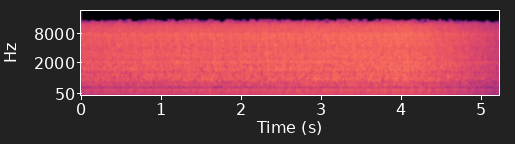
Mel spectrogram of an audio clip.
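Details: 1925 Ford Model T four-cylinder after hand-crank start with spark advanced, throttle barely open: steady, even idle about four beats a second, smooth low thrum, no misses; normal healthy idle.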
